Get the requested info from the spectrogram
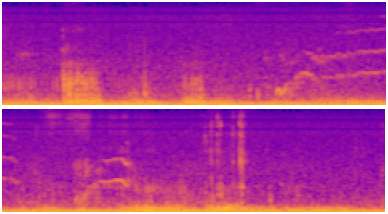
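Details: Mother British Shorthair cat talking sweetly to her tiny newborn kittens while nursing them; a few drawn-out, rising then falling meows stand out over a continuous deep purr, with soft rustling between calls.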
